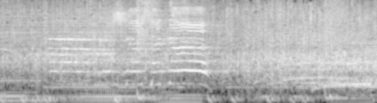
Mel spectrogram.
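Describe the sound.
Steady applause from a comedy show audience as the next comedian walks on stage, a continuous even wash of clapping that runs through the whole stretch with a few sustained cheering tones layered over it.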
